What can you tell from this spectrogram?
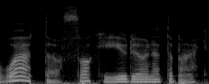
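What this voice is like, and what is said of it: Weak attempt at Cork accent. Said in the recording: “I can kind of get away with doing a Cork. Well, I can't really do a Cork accent”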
